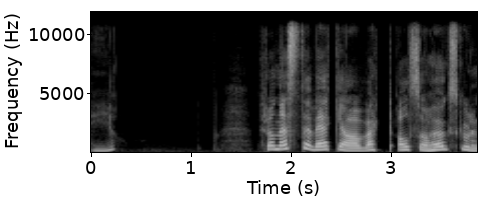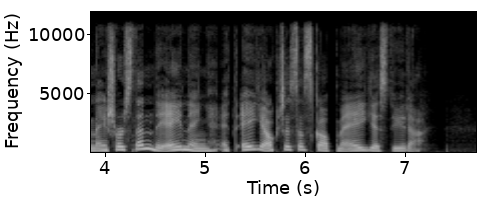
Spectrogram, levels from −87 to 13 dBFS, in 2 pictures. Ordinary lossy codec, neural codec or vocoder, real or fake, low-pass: none; none; real; 10.8 kHz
